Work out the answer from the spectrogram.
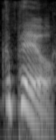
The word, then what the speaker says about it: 급해요: 성격이 급해요. 아, 급해요. Yeah, remember the pronunciation that B up hits this H and it becomes 급해요.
